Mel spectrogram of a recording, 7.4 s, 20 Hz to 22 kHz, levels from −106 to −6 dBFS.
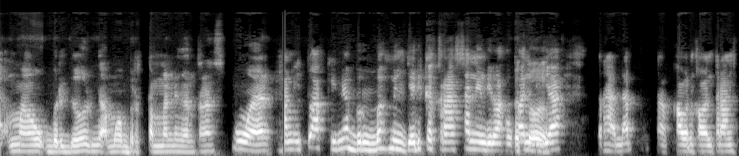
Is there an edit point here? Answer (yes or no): yes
